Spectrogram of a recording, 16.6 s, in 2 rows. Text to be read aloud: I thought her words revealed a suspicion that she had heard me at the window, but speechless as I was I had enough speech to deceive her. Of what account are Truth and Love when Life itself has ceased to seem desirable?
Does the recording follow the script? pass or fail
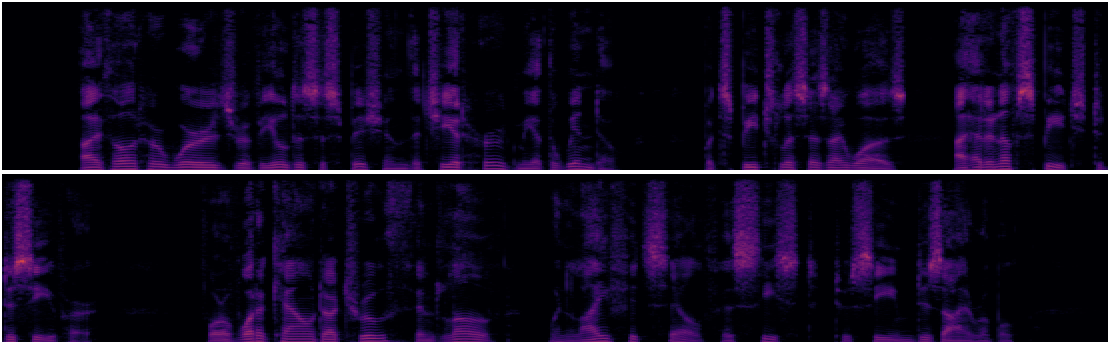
fail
